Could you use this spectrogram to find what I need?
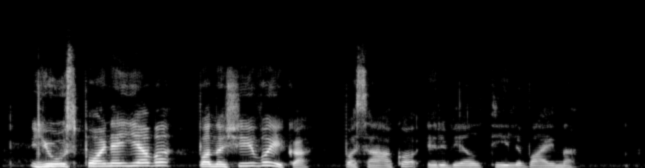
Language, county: Lithuanian, Šiauliai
